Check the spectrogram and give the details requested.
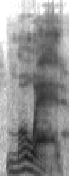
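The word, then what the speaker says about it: Moad: what is it called it's called the Moab spell that m-o-a-d moed okay I haven't seen one of those yeah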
